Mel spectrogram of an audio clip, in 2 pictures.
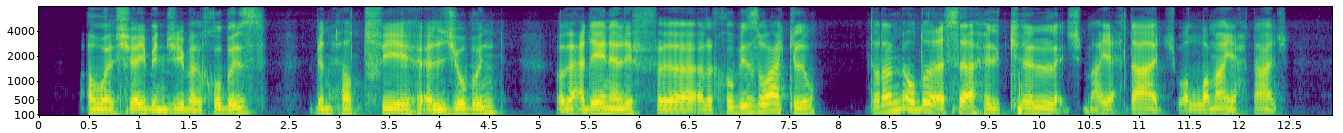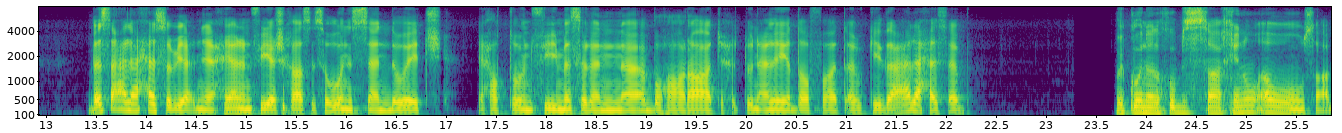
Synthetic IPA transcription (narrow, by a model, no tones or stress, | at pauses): ʔawːalʃiːbɪnd͡ʒiːbalxʊbz | bɪnħʊt̪ˤːfiːhɪld͡ʒʊbn | wɪbaʕd̪eːnʔalɪfɪ̰lxʊbɪzwaːkɪlu | t̪ɑɾˤɑlmɑwd̪ˤuːʕsahɪlkʰalːa̰d͡ʒma̰jɪħt̪aːd͡ʒwɑ̰lˤːɑmajɪħt̪aːd͡ʒ | basːʕalaħasabjaʕniʔaħjaːnanfiʔɑʃxɑːsˤjɪsawːuːnɪsːand̪wɪt͡ʃ | jħʊt̪ˤːuːnfimaθalanbʊɦɑːɾˤɑːt̪jħʊt̪ˤːuːnʕaleːʔɨd̪ˤɑːfɑːt̪ʔawkɪðaʕalaħasab | wjakuːnɪlxʊbzsaːxɪnuʔawsˤɑ̰ʕb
